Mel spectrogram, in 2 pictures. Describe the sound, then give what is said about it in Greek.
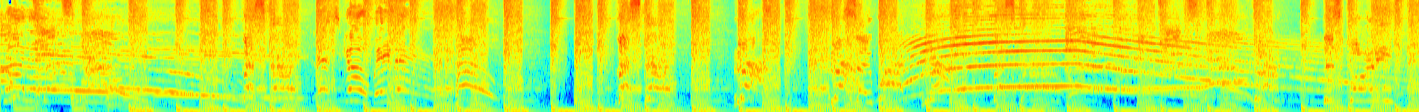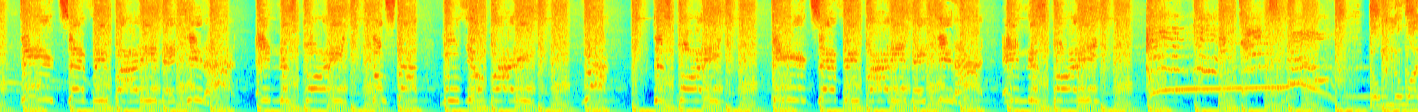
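A loud, up-tempo dance track with a driving four-on-the-floor beat and swooping synth or vocal lines, turned up at full volume for listeners in their cars in Thessaloniki, playing continuously with no one talking over it. “Λίγο να χορέψουμε θέλω. Για εσά που είστε στο αυτοκίνητό σα, θέλω τσίτε εντελώ να ακούει όλη η Θεσσαλονίκη.”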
